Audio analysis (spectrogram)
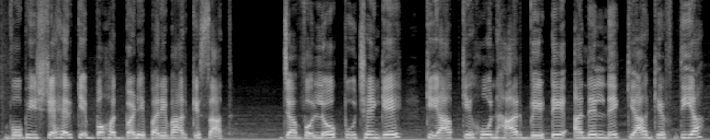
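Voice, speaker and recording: A woman's voice: mid-range voice, fairly bright tone. A woman playing an angry, domineering old grandmother in an audio drama, scolding and taunting in an imperious way. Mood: furious, imperious. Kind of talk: Hindi audio drama acting.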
